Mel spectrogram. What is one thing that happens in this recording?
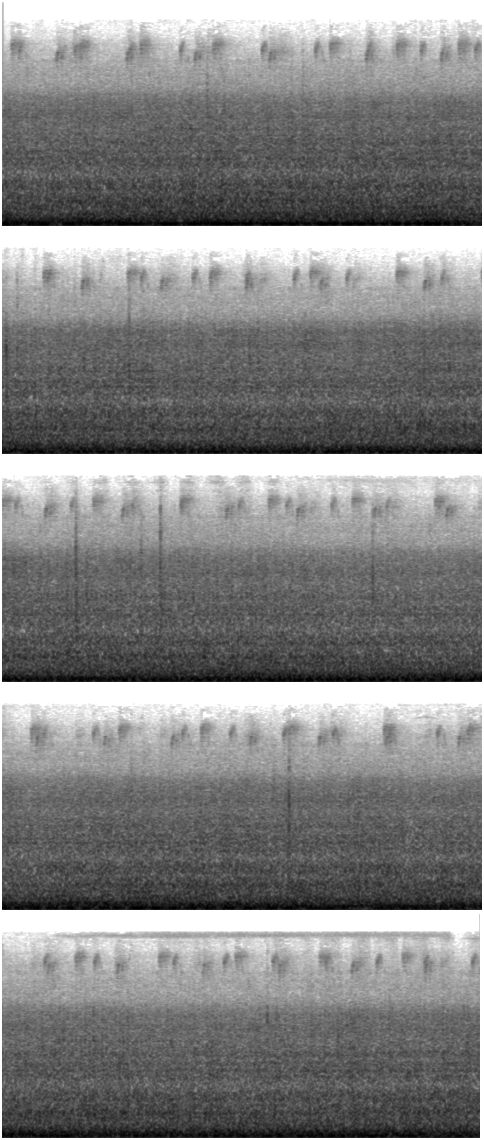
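A tank engine rumbles steadily up close.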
